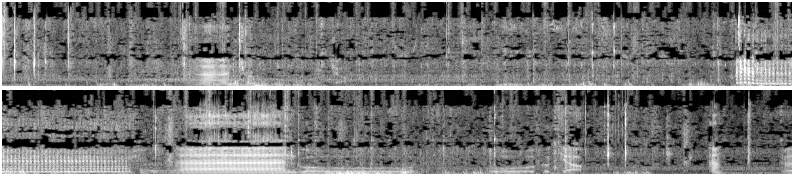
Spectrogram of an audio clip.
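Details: Friesian mare Heyla during long reining in her second week of backing: long, strained, harmonic calls, one held steady and a lower one quavering downward, amid a woman's soft praise and trainer's words.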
